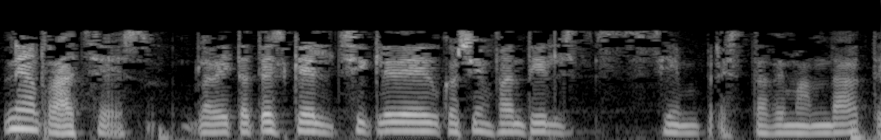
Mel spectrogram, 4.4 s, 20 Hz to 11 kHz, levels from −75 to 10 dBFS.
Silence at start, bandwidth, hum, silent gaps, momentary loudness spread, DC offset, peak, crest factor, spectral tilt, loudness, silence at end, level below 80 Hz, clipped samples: 0 s; 6 kHz; none; none; 11 LU; under 0.1%; 0 dBFS; 20 dB; -8 dB/octave; -19 LUFS; 0 s; -42 dBFS; under 0.1%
